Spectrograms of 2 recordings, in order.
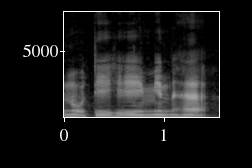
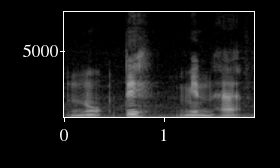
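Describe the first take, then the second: First: The h is followed by a vowel. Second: The h is silent, with no vowel. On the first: This is the usual reading. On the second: This is the Susi reading.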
